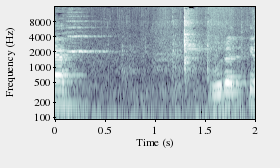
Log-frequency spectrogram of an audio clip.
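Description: Steel ladle stirring dal and spinach in a steel kadhai, the mixture sizzling as it fries in the hot tempering, with one sharp clink of the ladle against the pan a little over a second in.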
